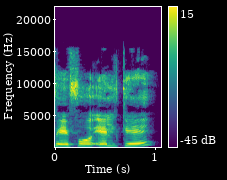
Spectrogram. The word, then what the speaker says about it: folk: The pronunciation of F-O-L-K, L will remain silent, so it is folk, means lok.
